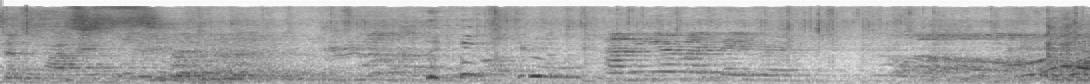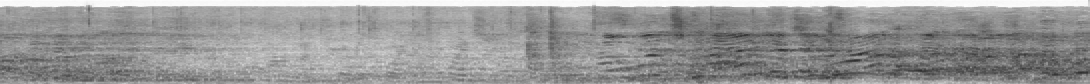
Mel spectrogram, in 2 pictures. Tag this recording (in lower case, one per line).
chatter
inside a large room or hall
speech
